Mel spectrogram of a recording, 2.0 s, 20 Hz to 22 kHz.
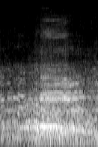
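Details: Calves, bull and heifer alike, at a market in Aftabganj on 23 June: a single sustained moo that builds and then fades over two seconds, with crowd voices throughout.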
